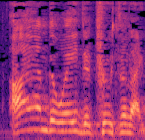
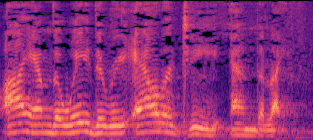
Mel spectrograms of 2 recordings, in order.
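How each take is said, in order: First: Said in the usual way. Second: Slow and lean on "reality"; corrected verse with "reality" slowed and weighted; stress on reality. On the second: Shown as a demonstration. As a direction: draw out "reality" as the corrected word. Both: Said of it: "And it's not that at all".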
